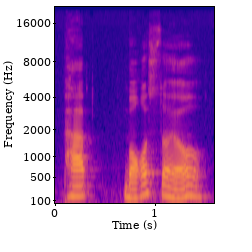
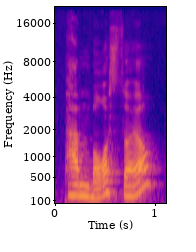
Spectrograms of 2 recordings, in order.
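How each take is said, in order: First: The pitch falls at the end. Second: The pitch rises at the end. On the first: It is a statement that the speaker has eaten. "끝을 내릴 거잖아요" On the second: It is a question asking whether the listener has eaten. "끝이 올라가죠"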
